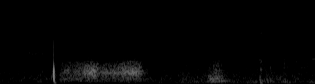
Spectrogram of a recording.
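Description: A sharp, abrupt catch of breath, then a brief voiced sound and a fainter second catch: hiccups.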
